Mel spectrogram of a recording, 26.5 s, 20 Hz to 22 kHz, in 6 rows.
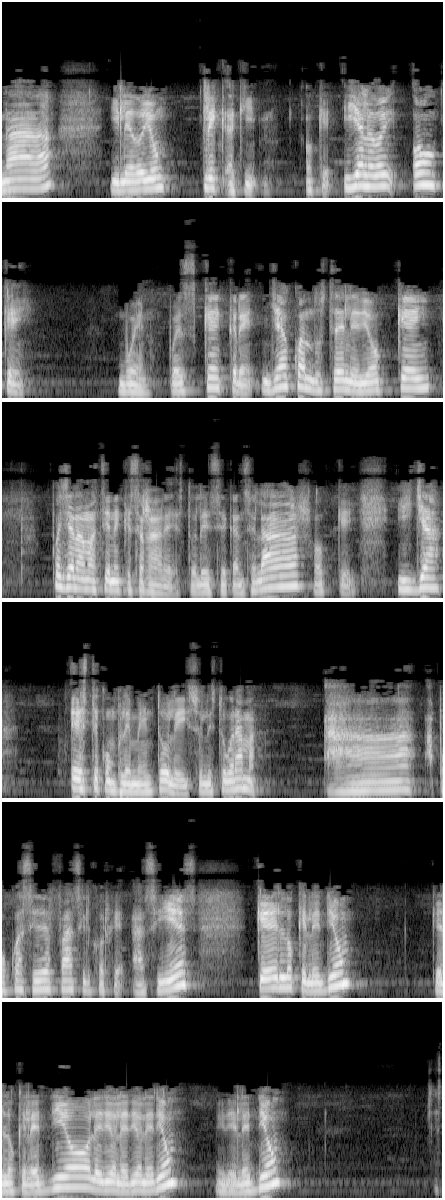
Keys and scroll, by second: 8.9 super+-.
